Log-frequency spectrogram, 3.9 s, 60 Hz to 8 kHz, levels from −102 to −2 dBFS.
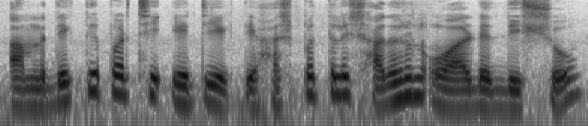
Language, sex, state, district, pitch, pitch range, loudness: Bengali, male, West Bengal, Cooch Behar, 150 Hz, 130-195 Hz, -17 LUFS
